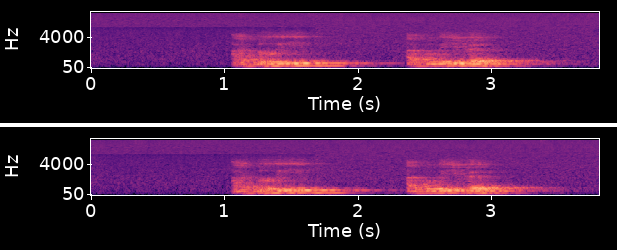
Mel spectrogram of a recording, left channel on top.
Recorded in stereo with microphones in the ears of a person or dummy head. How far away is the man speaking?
About 4 m.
